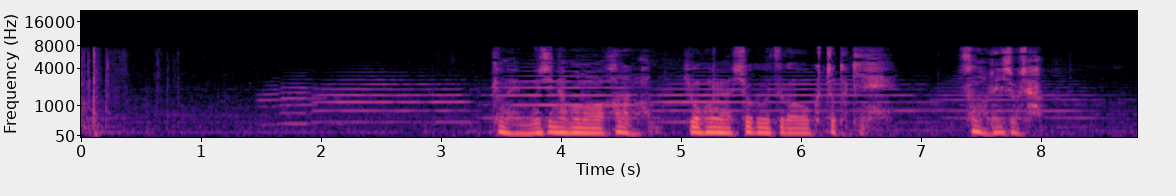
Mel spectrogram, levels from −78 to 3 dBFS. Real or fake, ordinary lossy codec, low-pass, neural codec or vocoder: real; none; none; none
